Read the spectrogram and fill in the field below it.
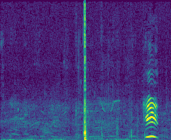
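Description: A soccer ball is kicked with a sharp thud.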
